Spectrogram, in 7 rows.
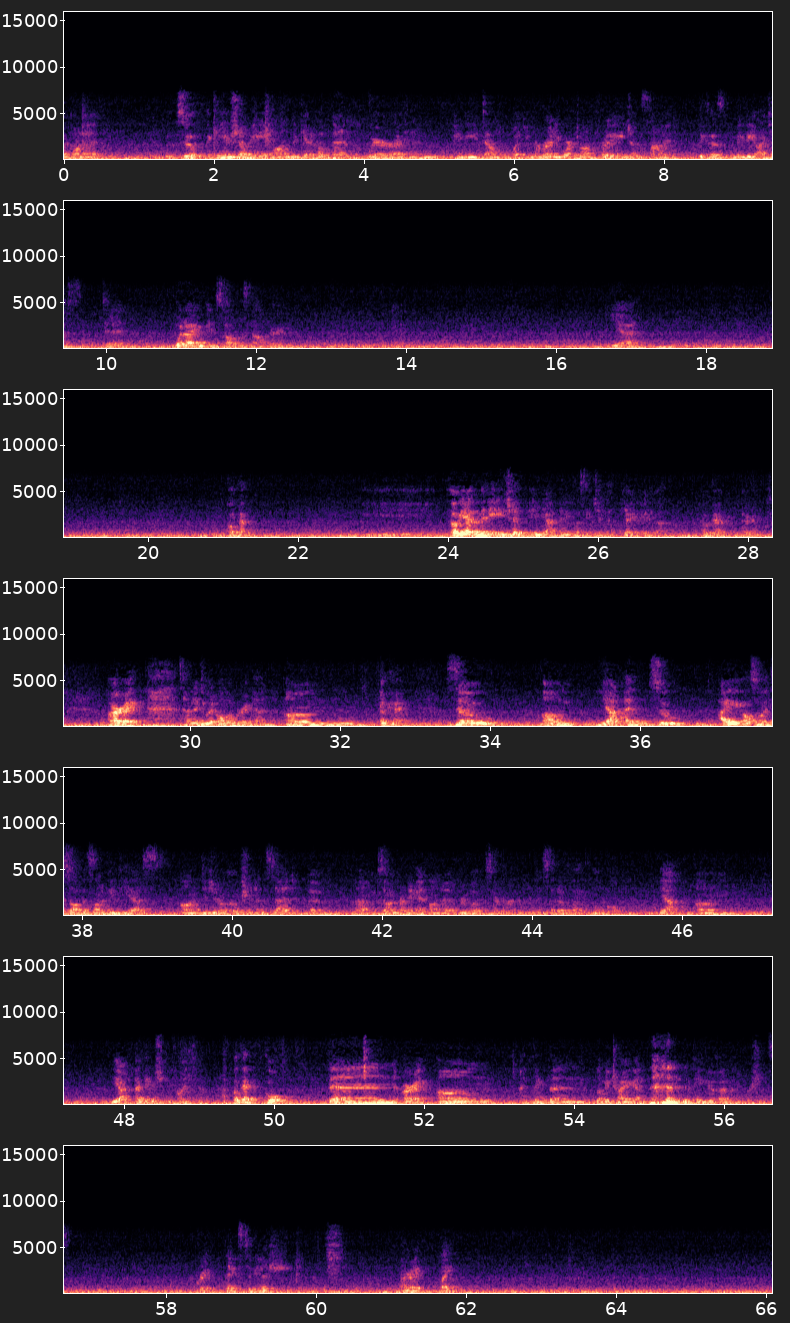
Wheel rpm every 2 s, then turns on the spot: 0, 0, 0, 0, 0, 0, 0, 0, 0, 0, 0, 0, 0, 0, 0, 0, 0, 0, 0, 0, 0, 0, 0, 0, 0, 0, 0, 0, 0, 0, 0, 0, 0.
none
